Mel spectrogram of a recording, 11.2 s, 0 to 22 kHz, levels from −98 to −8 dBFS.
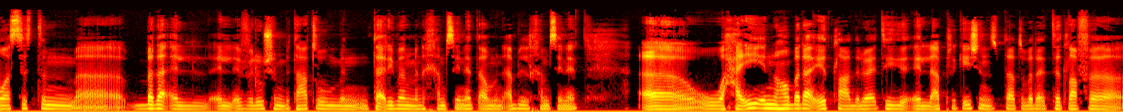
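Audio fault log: Throughout, DC offset: the waveform sits about -44 dBFS off zero, inaudible as such but wasting headroom and leaving steady energy at 0 Hz.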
